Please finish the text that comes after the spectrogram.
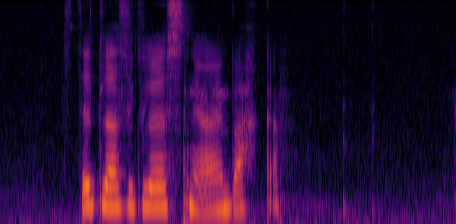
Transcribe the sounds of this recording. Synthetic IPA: st̪ɪd̪lɑsiɡløːsn̩iːœʏnbɑkɑ

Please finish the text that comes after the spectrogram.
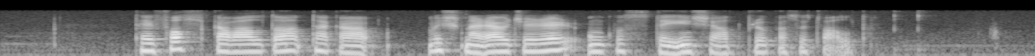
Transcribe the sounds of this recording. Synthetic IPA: t̪ʰejfɔl̥kaʋalt̪ɔt̪ʰɛːka | ʋɪʂknaɹawt͡ʃɪːɹɪɹʊmkʰʊst̪ʰɛjɪnʃat̪bɾuːkast̪ʊht̪ʋa̰lt̪

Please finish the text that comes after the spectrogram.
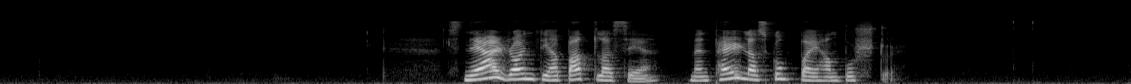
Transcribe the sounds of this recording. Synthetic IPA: snæːɹɔʏnt̪ɪabat̪laseː | mɛnpʰɛɹlaskʊmpaɪɦanbʊʂʈʊ̰ɹ

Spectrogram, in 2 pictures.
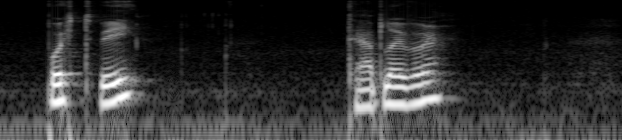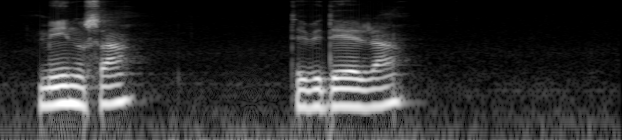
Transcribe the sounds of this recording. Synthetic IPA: pʊht̪viː | t̪ʰɛːplœjvʏɹ | miːnusa | d̪̥ɪvid̪ɛːɹa

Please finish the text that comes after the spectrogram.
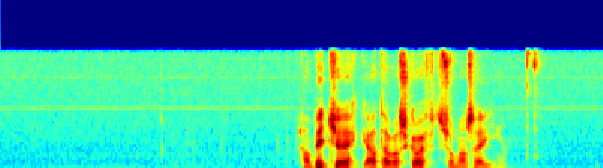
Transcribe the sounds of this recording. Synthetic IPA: hanʋɪt̪əɛhkat̪avaɾskœft̪sɔmhansɛjə

